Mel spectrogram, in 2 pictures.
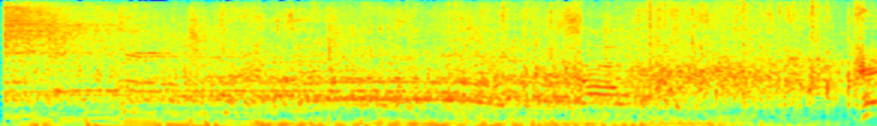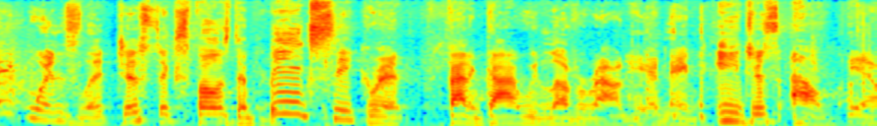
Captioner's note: cheers and applause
